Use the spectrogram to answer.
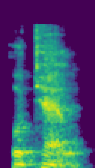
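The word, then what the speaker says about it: hotel: इसका तलफ़ुज़ होटल नहीं है, इसमें जो स्ट्रेस है वो दूसरे सिलेबल पर है, इसको हम पढ़ेंगे होटल, होटल।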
